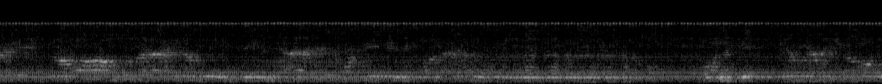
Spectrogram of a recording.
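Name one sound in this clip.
A man speaks calmly into a computer microphone, as in an online call.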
